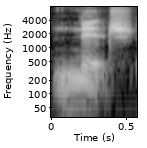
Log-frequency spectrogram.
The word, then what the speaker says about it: niche: The reason we call it a niche, or niche as some people pronounce it, when talking about an online business, is that a niche is a particular category.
